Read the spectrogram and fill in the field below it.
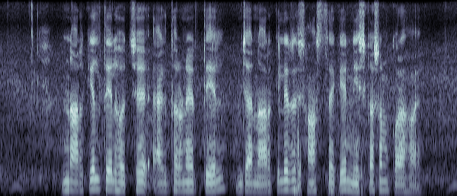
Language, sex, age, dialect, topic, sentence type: Bengali, male, 25-30, Standard Colloquial, agriculture, statement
